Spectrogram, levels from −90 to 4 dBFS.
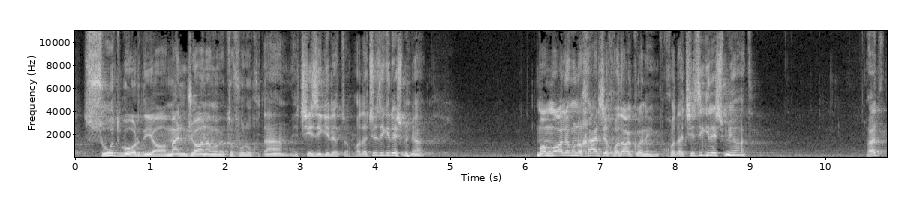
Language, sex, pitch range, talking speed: Persian, male, 135-175 Hz, 150 wpm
